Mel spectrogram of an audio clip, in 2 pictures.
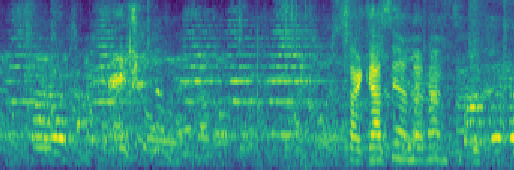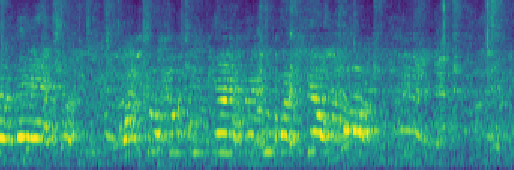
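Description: A man talks loudly nearby.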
